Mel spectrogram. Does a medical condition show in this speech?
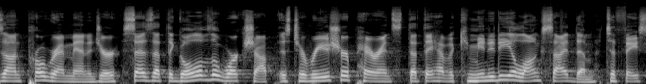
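No.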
